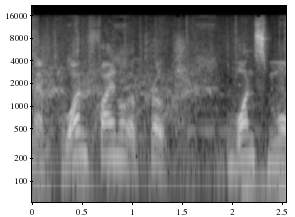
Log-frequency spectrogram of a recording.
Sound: none

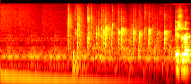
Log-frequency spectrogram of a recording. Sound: applause

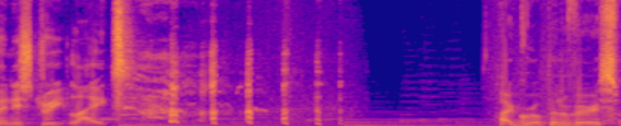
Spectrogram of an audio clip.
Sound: laughs

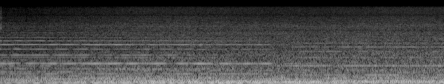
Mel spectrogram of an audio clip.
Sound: air rushing

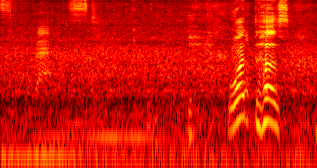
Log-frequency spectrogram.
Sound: laughing

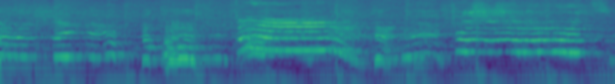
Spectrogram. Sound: stuttering

